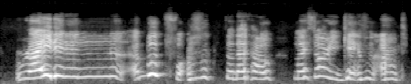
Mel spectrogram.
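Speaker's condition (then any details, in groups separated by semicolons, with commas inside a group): Cerebral palsy; spasticity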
